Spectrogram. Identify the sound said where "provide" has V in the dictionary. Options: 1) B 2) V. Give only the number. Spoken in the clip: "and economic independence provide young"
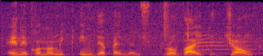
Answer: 2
